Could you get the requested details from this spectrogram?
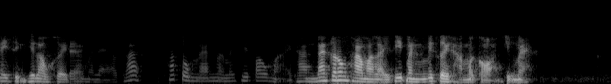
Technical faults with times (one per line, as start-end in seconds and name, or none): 0.00-6.11 G.723.1 codec
0.71-0.84 VoIP packet loss concealed by the speech codec
4.25-4.34 VoIP packet loss concealed by the speech codec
